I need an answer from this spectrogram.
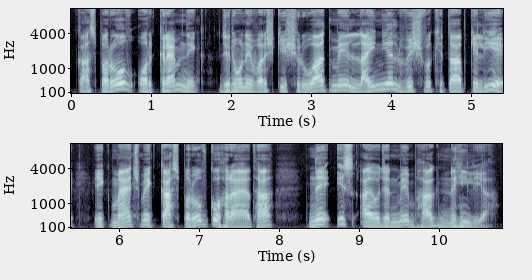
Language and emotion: Hindi, neutral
